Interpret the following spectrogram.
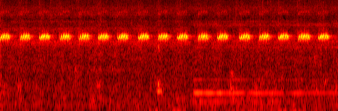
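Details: Steady, shrill chirping of a cricket on a moonlit forest night, each pulse evenly spaced about three and a half per second, with a quiet low hum entering partway through.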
